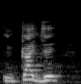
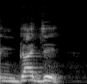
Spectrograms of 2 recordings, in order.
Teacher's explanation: vous voyez bien que le K est allophone du G. Au lieu de Ngadje, comme cela se dit dans la baie, c'est devenu Nkadje chez les Haché.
